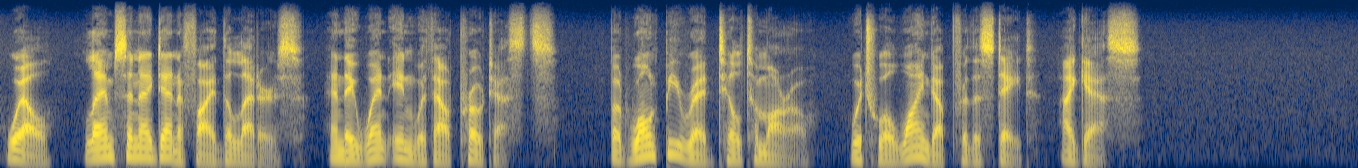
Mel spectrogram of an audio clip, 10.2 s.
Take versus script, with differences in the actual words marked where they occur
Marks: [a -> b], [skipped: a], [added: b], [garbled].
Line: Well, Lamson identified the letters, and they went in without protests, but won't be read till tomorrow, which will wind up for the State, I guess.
Well, Lamson identified the letters, and they went in without protests, but won't be read till tomorrow, which will wind up for the State, I guess.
